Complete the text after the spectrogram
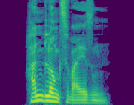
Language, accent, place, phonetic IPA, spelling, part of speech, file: German, Germany, Berlin, [ˈhandlʊŋsˌvaɪ̯zn̩], Handlungsweisen, noun, De-Handlungsweisen.ogg
- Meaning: plural of Handlungsweise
